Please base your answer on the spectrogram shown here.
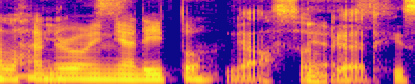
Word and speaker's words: Iñárritu: Iñárritu.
